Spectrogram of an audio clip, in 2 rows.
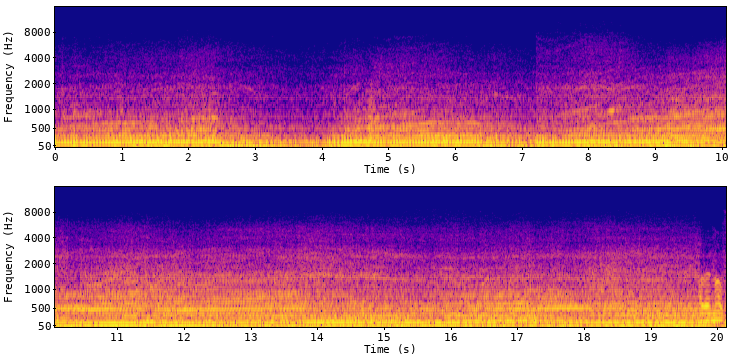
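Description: Yamaha MT-07 2024 motorcycle being ridden, its engine droning steadily and loud with shifts in pitch as it accelerates and eases off, alongside continuous wind noise and a rider talking over it.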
